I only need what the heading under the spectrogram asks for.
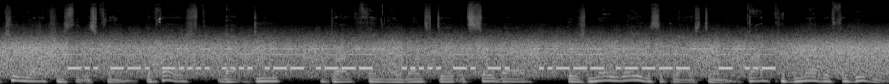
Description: Morse code, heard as a keyed tone, machine-sent, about 28 wpm, 760 Hz, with radio static and speech in English. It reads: DG6HWJ 5NN 21 TU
